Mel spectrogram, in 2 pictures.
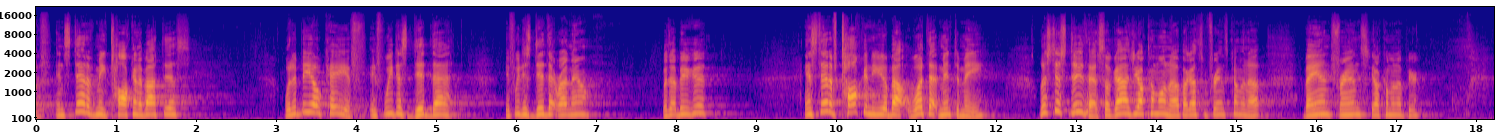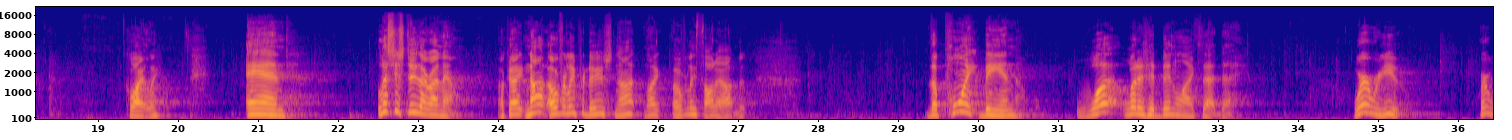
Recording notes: Palm Sunday at FMJ. Recorded live at The Fellowship at Mt Juliet.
